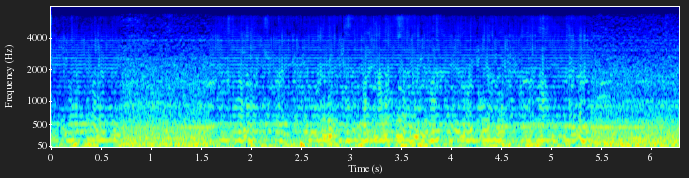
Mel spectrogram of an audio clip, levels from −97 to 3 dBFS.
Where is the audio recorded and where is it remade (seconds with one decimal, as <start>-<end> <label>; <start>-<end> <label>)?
0.0-0.7 remade; 0.7-1.6 recorded; 1.6-5.4 remade; 5.4-6.3 recorded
